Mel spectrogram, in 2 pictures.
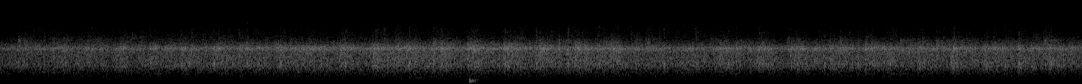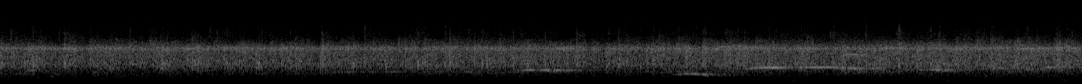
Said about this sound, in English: Well, let's clap our hands to Jesus. Come on, let's love him.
